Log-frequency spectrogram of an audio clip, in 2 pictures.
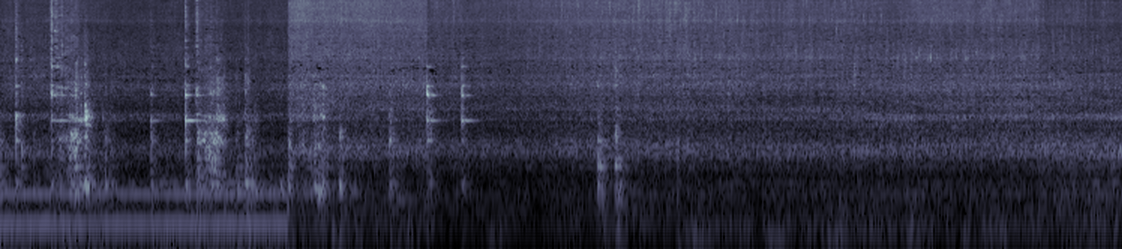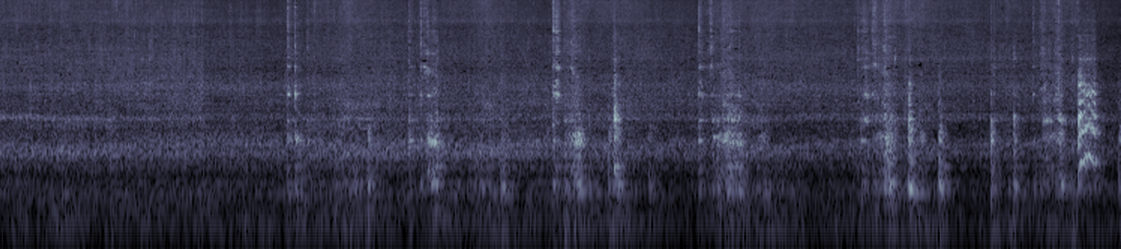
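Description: Vegetables frying in oil in a metal pot, a steady sizzle under the scraping and clacking of a spatula stirring against the pot. About four seconds in the stirring stops and the sizzle runs on steadily. Later the clacking stirring returns as the lentils and rice fry with the vegetables.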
